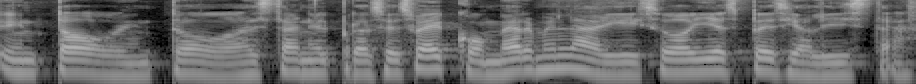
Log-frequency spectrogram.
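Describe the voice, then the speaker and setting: A man's medium-pitched voice at a fairly slow pace. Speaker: podcast co-host. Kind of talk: casual chat.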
